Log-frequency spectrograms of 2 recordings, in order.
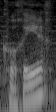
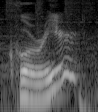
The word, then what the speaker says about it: Courier: Okay, so this looks like a French word, and I would pronounce it like courir, but I mean, I'm speaking English, so courier.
